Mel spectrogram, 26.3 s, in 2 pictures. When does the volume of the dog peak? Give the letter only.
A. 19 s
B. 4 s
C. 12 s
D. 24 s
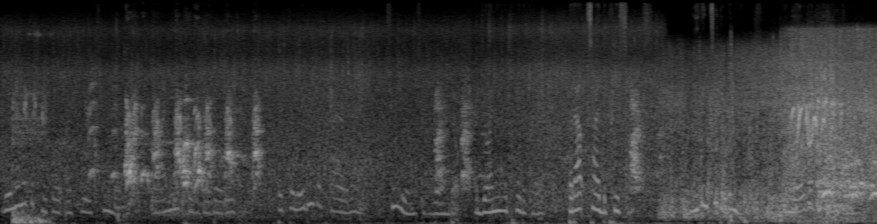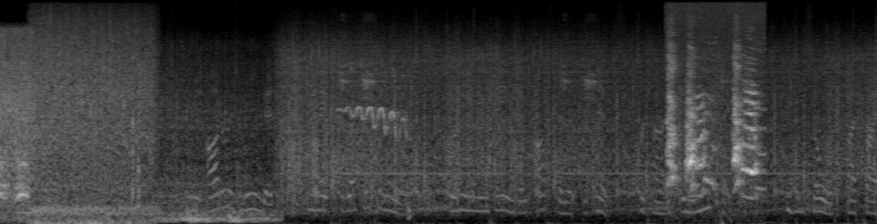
D.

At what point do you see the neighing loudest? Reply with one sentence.
The volume of the neighing peaks at 12 seconds.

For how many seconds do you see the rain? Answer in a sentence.
You can hear the rain for 26 seconds altogether.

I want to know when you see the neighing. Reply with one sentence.
You can hear the neighing from 0.1 to 0.8 s, from 10.9 to 12.8 s and from 18.4 to 19.4 s.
